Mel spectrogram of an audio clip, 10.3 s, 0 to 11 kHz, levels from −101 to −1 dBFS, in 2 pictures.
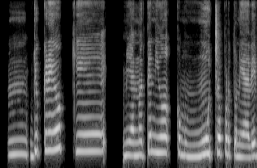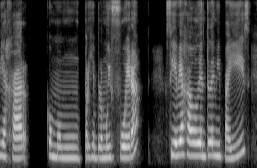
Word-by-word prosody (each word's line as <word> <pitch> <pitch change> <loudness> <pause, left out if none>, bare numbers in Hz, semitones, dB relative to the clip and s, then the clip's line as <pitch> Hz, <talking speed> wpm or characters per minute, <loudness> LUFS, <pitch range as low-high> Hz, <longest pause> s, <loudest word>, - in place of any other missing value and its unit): Mm, 280 +1 -4
yo 310 +6 -4
creo 370 +3 +3
que, 340 0 -2 0.3
mira, 255 +1 -1
no 255 +1 -1
he 265 - -4
tenido 315 +1 +1
como 265 -4 -4
mucha 270 +6 +3
oportunidad 255 -7 -2
de 240 +1 +1
viajar, 210 -4 +1 0.3
como 230 -5 -3
mm, 210 -1 -4
por 225 0 -5
ejemplo, 210 -2 -5
muy 210 +1 -2
fuera. 220 +1 +3 0.5
Sí 265 -2 +4
he - - +7
viajado 265 -1 +4
dentro 255 +1 +3
de 255 - 0
mi 250 0 -2
país. 235 - -5
255 Hz, 150 wpm, -27 LUFS, 225-300 Hz, 0.5 s, he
